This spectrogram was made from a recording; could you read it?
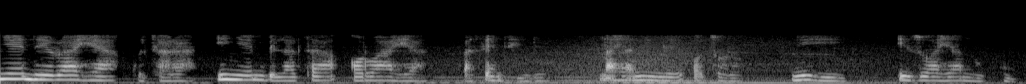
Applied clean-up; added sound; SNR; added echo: none; Bus; 14 dB; none.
